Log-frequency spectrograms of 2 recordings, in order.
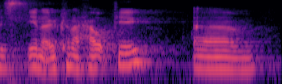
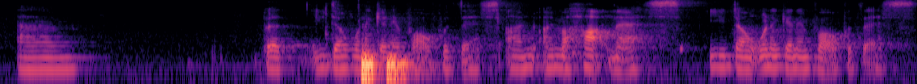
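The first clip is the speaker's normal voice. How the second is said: put-on hushed, pleading tones. Retelling a film scene where she warns him off: imitating hushed tones. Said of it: "And then in hushed tones".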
